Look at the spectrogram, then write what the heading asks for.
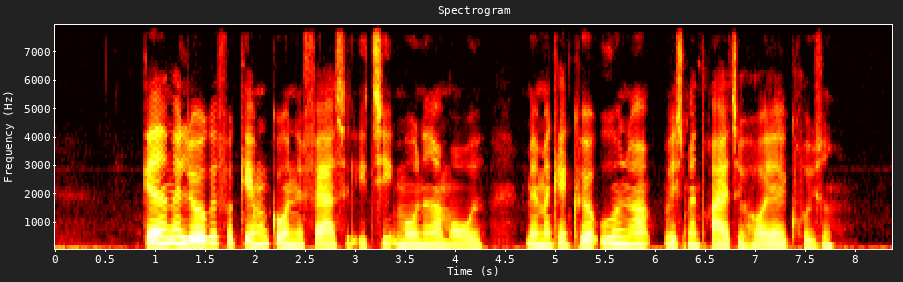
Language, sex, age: Danish, female, 21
